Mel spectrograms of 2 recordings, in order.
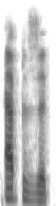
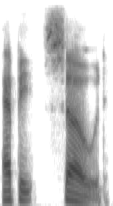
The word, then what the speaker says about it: episode: say episode right but we don't say epos we say episode there is such a thing called secondary stress right so we have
